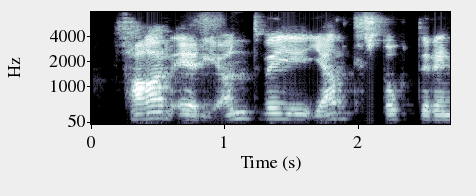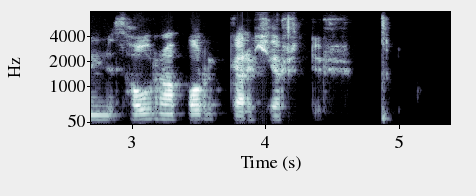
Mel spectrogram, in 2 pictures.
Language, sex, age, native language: Icelandic, male, 20-29, Icelandic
